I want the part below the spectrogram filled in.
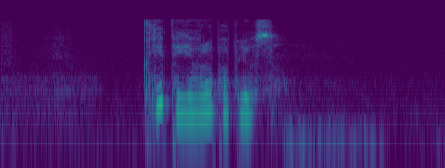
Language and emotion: Russian, sad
